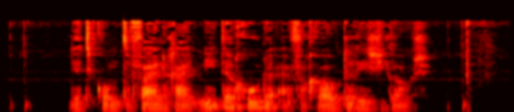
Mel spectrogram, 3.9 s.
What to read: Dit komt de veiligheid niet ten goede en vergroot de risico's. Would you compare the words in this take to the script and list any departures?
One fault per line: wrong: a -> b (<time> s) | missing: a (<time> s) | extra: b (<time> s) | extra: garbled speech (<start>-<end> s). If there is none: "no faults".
no faults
